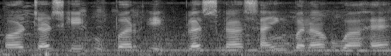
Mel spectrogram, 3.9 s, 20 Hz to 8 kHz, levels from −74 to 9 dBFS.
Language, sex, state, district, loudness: Hindi, male, Chhattisgarh, Raipur, -16 LUFS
